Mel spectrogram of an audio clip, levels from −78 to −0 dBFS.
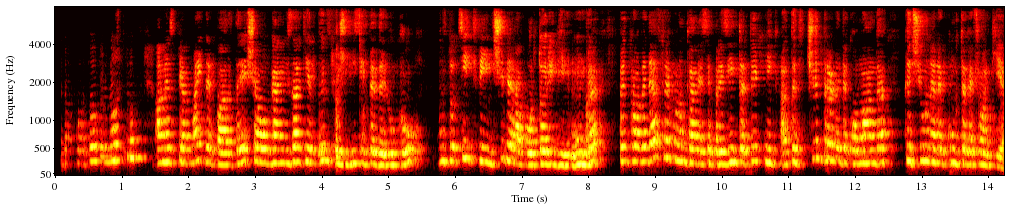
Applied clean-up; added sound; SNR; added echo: neural mask model DeepFilterNet 3.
